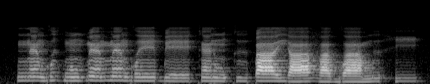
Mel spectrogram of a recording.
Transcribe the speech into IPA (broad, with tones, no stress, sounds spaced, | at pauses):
n ɛ̃˧ ɡʷ i˧ ɡʷ ũ˧ ɓ ɛ̃˦ m ɛ̃˦ ɡʷ eː˧ ɓ eː˨ k ɛ̃˧ ɾ ũ˨ k ɨ˧ ɓ aː˦ j aː˨˦ v a˨ ɡʷ aː˨ m ɨ˧ h i˦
